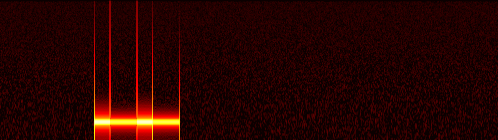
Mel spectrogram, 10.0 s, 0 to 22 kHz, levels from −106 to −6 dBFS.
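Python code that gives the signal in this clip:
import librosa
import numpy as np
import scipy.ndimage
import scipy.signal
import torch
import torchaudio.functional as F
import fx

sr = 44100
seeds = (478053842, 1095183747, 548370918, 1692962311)

y = fx.two_level_tone(sr, hz=525.0, level_db=-10.5, drop_db=13.0, high_s=0.31, low_s=0.54, rounds=2)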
